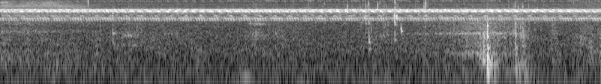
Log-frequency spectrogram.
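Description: Crickets chirring in a steady high chorus, with one light tap about three seconds in.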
